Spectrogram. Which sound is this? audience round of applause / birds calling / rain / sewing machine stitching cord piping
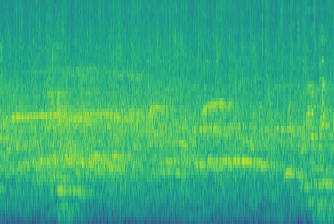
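audience round of applause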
